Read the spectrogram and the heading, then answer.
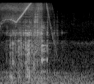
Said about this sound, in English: Boo, hiss, do you hear that? Can you be more specific? That wind, ushering in a new day for Coupmore Ridge.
